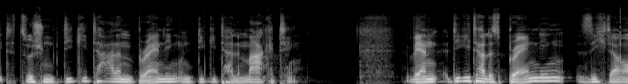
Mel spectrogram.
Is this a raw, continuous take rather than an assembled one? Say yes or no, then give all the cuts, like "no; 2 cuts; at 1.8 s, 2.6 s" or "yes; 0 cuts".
no; 1 cut; at 4.0 s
